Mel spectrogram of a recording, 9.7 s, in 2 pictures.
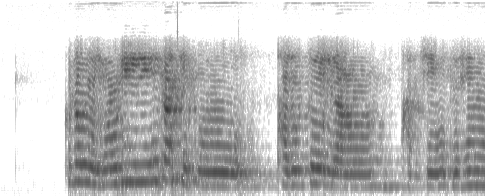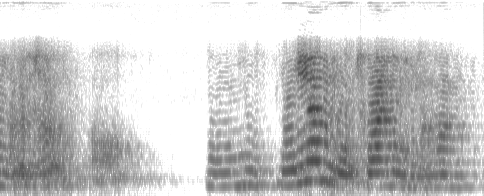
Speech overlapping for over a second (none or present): none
